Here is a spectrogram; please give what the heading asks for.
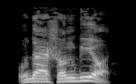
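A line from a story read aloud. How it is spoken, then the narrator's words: Shouting. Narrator (Russian): кричал Удалов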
